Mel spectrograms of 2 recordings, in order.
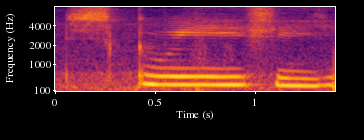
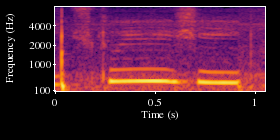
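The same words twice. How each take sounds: First: Said in the usual way. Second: Squeaky high. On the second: Acted. Word said twice differently.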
